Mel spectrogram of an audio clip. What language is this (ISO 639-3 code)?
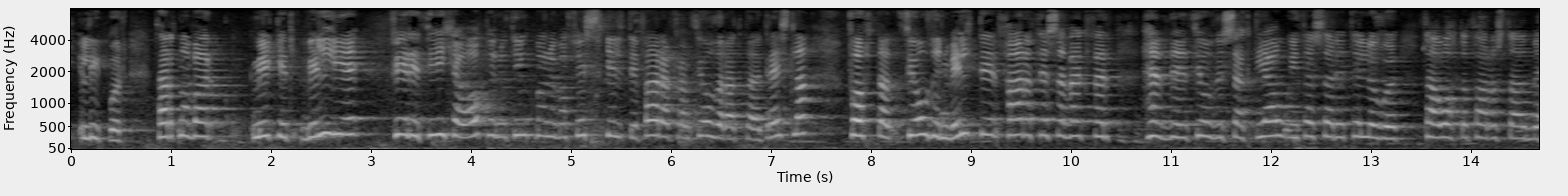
isl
